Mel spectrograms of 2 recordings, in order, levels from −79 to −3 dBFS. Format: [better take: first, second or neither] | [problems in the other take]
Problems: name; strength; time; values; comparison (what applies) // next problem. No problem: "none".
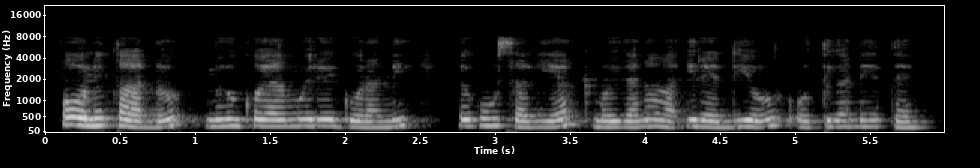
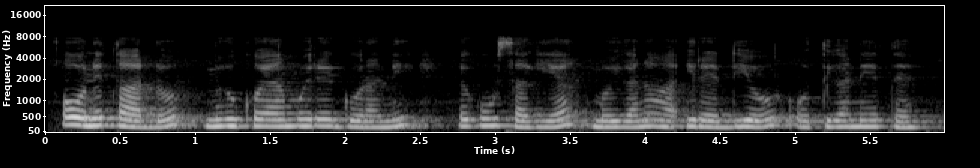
second | noise reduction (neural mask model DeepFilterNet 3)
